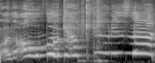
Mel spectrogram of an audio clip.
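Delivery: put-on very high, squeaky, cutesy baby talk; condescending cooing. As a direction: gush over her like a pet. Mocking the patronizing person.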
